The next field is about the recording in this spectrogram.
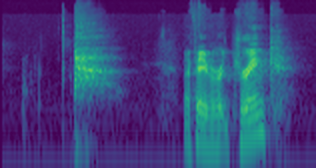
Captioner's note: swallowing sound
